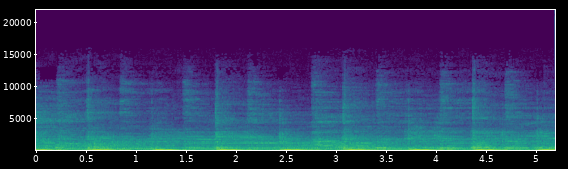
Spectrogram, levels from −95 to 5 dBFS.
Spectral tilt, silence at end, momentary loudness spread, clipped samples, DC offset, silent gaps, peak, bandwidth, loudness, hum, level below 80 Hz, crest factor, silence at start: -7 dB/octave; 0 s; 6 LU; under 0.1%; under 0.1%; none; -4 dBFS; 8.2 kHz; -22 LUFS; none; -18 dBFS; 12 dB; 0 s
